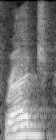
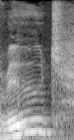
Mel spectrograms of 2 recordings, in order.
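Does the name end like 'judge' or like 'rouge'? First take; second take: judge; rouge. First: The name ends with a sound like 'judge'. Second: The name ends with a sound like 'rouge'. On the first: This follows the spelling and is what others say. "which the spelling of the last name of the character would suggest Rudge" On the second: This is how an expert on the author said it. "but I've always said Rouge"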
